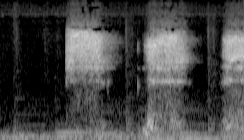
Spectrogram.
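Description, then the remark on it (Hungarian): In a comedy sketch by Hungarian actor and parodist János Gálvölgyi, a person imitates bird calls: three shrill, high-pitched whistling bursts, each about a quarter second long, evenly spaced and loud, with brief quiet gaps between them. “Sipovicsné, ne haragudjon, maga madárhangokat utánoz?”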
